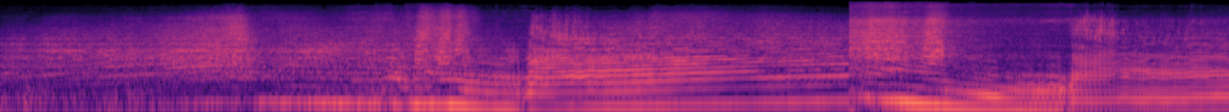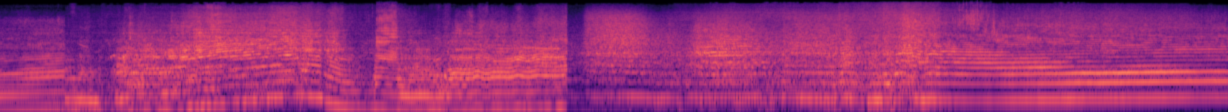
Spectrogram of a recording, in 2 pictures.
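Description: Suzuki Swift rally car's four-cylinder engine at full throttle on a tarmac rally stage. The note climbs steadily through each gear and drops at each upshift or lift for a corner, several times over. The engine note jumps abruptly a few times.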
